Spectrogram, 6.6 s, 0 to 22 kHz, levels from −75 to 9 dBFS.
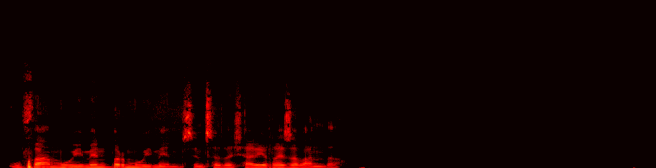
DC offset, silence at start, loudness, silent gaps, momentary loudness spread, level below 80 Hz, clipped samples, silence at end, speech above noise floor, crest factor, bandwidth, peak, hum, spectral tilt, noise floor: under 0.1%; 0.1 s; -39 LUFS; none; 8 LU; -58 dBFS; under 0.1%; 2.9 s; over 51 dB; 26 dB; 14 kHz; -14 dBFS; none; -4.5 dB/octave; under -90 dBFS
